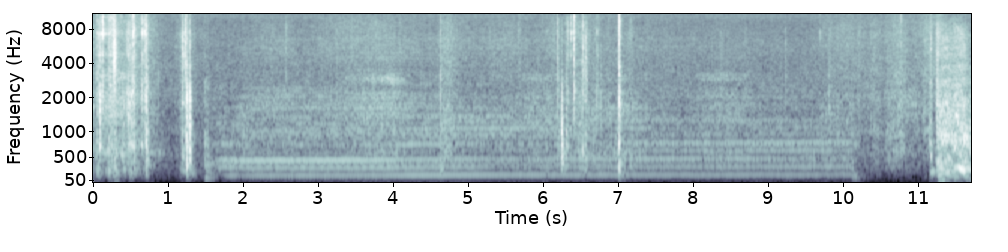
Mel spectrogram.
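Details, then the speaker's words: Hyundai Santa Fe I 2.0 CRDi diesel that won't start, battery possibly weak: ignition-on steady low hum from in-tank fuel pump labouring heavily for several seconds, engine not running. "Tak ciężko, strasznie ciężko pracuje pompa. Także niestety muszę się do niej dostać."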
